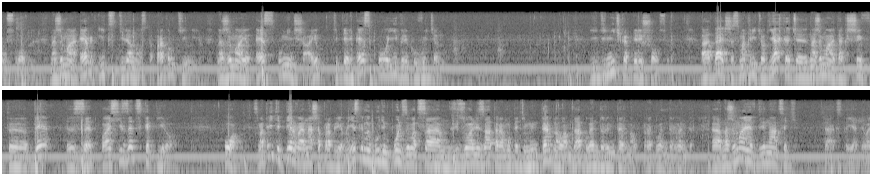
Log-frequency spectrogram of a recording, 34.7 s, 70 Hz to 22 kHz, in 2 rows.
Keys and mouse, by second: 1.4 r, 5.4 s, 6.8-8.6 drag, 7.2 s, 11.4 KP_1, 12.2-18.1 middle drag, 18.1 shift+d, 22.5-25.7 middle drag, 26.1-30.6 drag.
